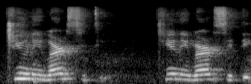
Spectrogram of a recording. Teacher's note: En este caso, decir user, university o unicycle, no hacemos sonido vocálico.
